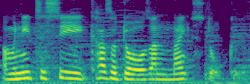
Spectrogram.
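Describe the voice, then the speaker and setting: A woman's voice: mid-range voice, fairly even intonation, normal speed, soft background music, poor audio. A woman co-hosting a casual fan discussion in a conversational style. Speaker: video co-host.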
